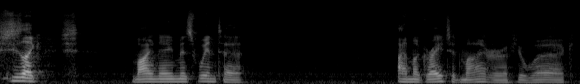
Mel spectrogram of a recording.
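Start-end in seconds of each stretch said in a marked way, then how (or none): 1.3-5.7 very low, inflectionless, robotic monotone drone. Imitating a woman introducing herself to Angelina, flat monotone like Winter. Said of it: "it was completely monotone, and she had no inflection to her voice".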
